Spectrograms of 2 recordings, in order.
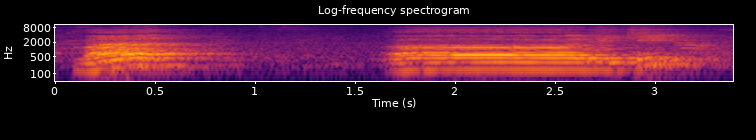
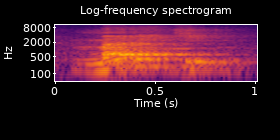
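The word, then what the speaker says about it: مالك: berasal dari nabi itu dibaca dengan panjang Ma ee iki dibaca dengan pendek Maliki nah gitu ya makanya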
